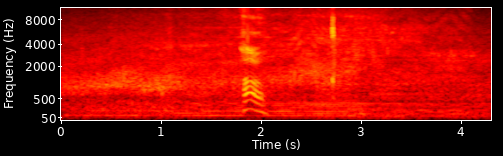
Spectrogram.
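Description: A car driving past on the road: tyre and engine noise swells over the first second or so, then slowly fades, leaving a low engine hum. A short shout cuts in about two seconds in, and there is a single sharp click soon after.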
